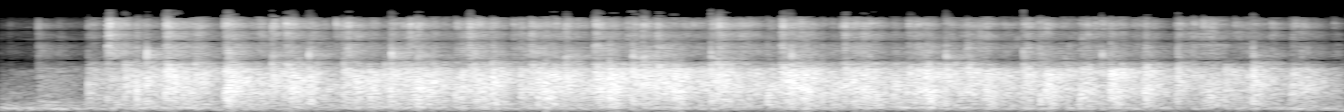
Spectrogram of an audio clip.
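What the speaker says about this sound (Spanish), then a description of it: "yo os pediría un aplauso para él" Audience applause after a debate talk on globalized uncertainty, a steady, dense clapping that carries on for several seconds before tapering slightly.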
